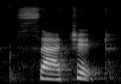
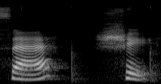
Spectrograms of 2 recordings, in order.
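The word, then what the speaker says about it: sachet: लग रहा है कि इसे बोलेंगे सैचेट, राइट, सैचेट, और बहुत सारे लोग बोल भी देते हैं बट ये गलत है। ये क्या है, सैशे, सैशे, ऑलराइट, क्या बोलेंगे, सैशे।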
